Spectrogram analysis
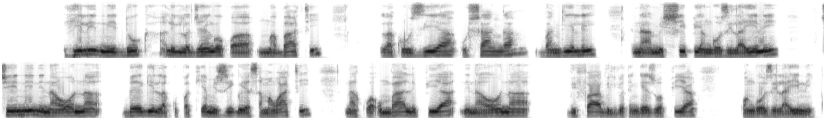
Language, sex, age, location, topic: Swahili, male, 25-35, Nairobi, finance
